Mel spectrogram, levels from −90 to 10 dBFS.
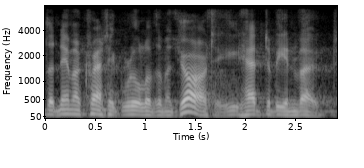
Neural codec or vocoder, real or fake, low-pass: codec, 24 kHz, 3.1 kbps, DualCodec; fake; 7.2 kHz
